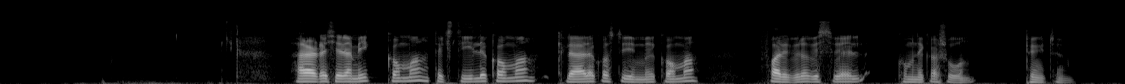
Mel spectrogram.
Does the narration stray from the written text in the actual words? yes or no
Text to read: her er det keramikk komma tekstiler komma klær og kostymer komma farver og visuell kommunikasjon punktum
no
